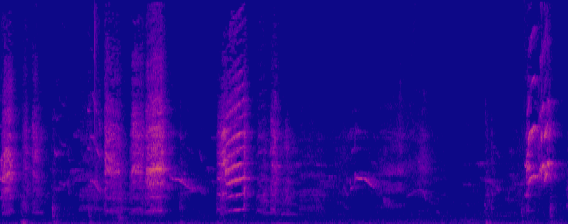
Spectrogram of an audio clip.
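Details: Lorikeets squabbling at a cafe: loud rasping screeches mixed with thinner whistled squeals, in irregular bursts with quieter gaps.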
